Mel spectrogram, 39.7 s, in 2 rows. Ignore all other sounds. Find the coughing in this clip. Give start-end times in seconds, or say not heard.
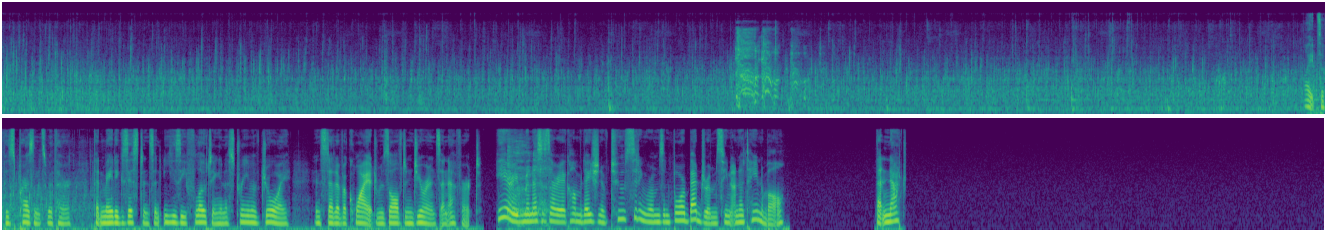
11.0-12.8, 27.4-28.1.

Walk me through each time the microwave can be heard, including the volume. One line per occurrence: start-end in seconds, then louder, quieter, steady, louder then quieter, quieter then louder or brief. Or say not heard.
not heard.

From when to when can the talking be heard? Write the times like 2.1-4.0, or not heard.
19.5-31.7, 33.0-33.4.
